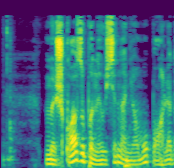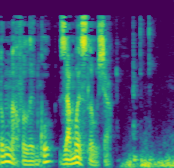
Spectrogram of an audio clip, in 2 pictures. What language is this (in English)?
Ukrainian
